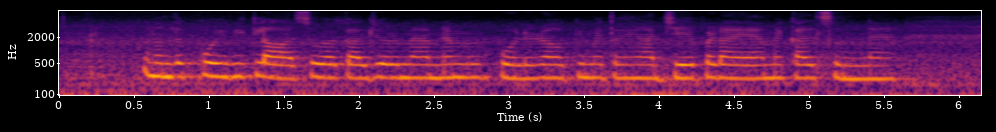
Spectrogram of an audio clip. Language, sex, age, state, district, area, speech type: Dogri, female, 18-30, Jammu and Kashmir, Jammu, urban, spontaneous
